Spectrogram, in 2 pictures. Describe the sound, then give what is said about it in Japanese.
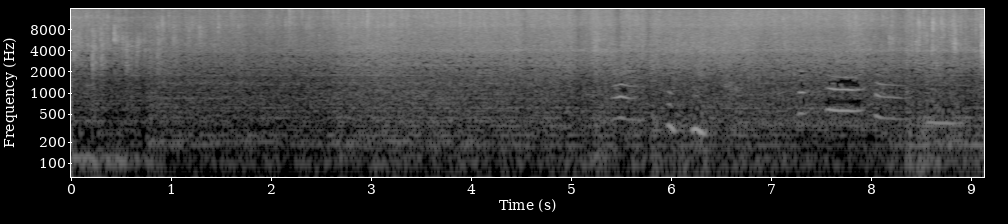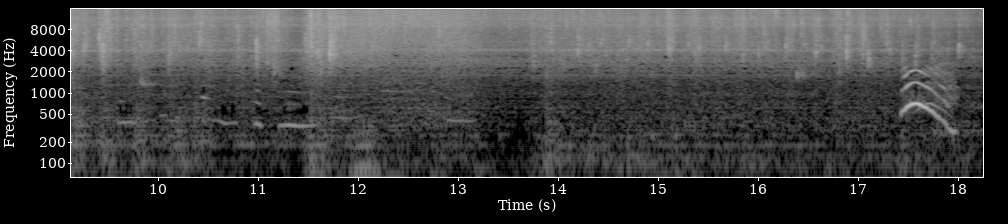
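A steady hiss of shower water spraying and splashing continuously onto a body, with faint drips and gurgles scattered through it and a brief louder splash near the end. “では次は体の方にシャワーかけますよ。”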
